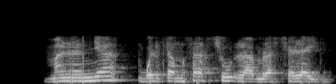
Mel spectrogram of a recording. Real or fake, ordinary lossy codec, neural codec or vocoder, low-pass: real; Opus, 16 kbps; none; 3.6 kHz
